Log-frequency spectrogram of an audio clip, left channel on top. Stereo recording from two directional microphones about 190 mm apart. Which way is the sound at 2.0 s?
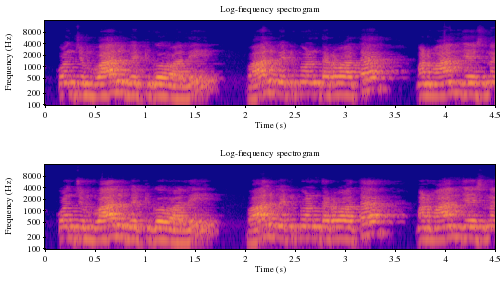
15° right (ahead or behind).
